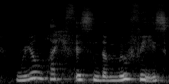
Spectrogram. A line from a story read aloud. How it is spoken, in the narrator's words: Caden laughed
